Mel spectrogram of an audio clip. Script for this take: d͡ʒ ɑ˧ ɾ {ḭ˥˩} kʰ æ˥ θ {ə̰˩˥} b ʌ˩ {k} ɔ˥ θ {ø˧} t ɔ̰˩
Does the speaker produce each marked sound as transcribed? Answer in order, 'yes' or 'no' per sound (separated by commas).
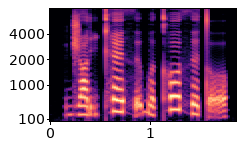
yes, yes, no, no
